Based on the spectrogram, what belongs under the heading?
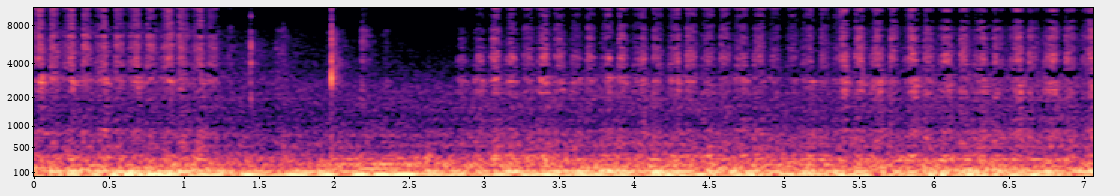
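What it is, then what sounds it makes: Paper sheet on clipboard scratched by colored pencil. The tip of a green wooden colored pencil scratches along the stem on a thin white paper sheet resting on a clipboard. It makes a steady, continuous rubbing scrape with a faint bright grain over a dominant low, dull rumble, lasting about seven seconds without clear breaks.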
